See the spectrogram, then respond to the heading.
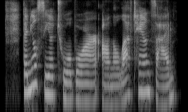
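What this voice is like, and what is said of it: Long Island accent. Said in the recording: “my Long Island accent sneaking out”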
